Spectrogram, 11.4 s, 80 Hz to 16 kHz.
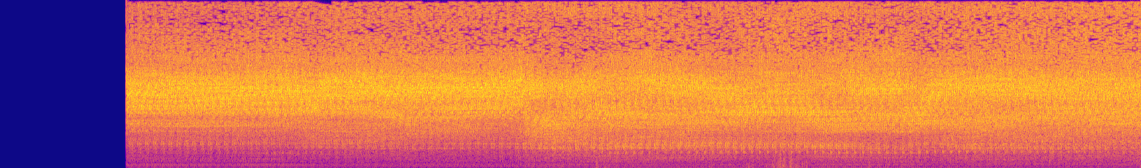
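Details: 2000 Toyota MR2 Spyder petrol engine idling with a thin metallic rattle that persists through a brief rev; cause undiagnosed.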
